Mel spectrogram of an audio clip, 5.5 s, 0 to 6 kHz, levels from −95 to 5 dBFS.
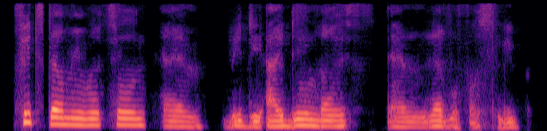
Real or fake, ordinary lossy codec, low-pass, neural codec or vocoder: fake; AAC, 24 kbps; 5.4 kHz; codec, 16 kHz, 1 kbps, FreqCodec, larger model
